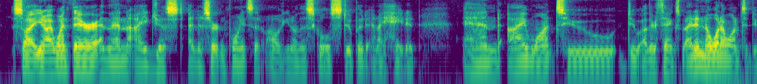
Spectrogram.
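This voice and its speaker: Using a normal speaking voice, a man talks at a moderate pace with fairly even intonation and a fairly low pitch, on a very clean recording with a silent background. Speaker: podcast co-host. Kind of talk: casual chat.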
